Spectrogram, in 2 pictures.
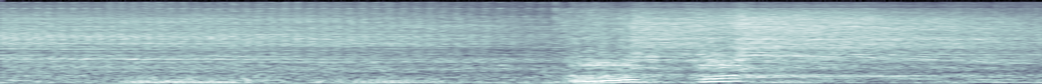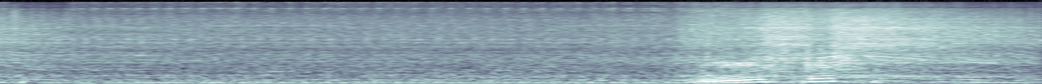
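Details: Suzuki Mehran small petrol engine idling evenly with two short throttle blips that rise and settle cleanly, no knock or tick; running normally.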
